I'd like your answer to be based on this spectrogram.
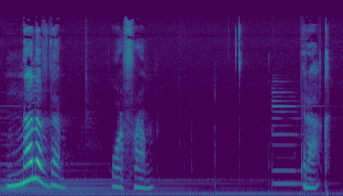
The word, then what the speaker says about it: Iraq: This man, this leader, this president in a country, many people would pronounce it as Iraq, but it's actually Iraq.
